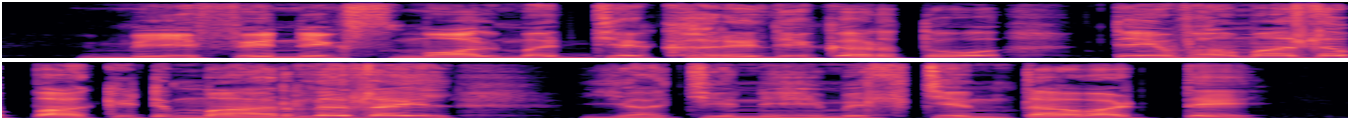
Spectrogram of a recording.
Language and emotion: Marathi, fearful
